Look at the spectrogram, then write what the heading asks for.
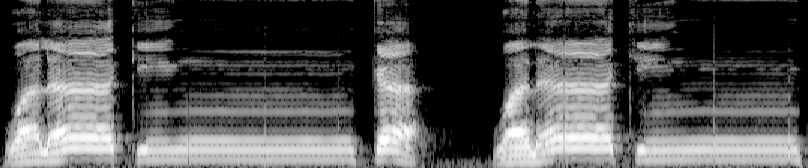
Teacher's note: مكسوره ولك كن نون ساكنه جاء بعد النون كاف اذا هنا لدينا اخفاء لان الكاف من حروف الاخفاء والغنه تكون مرققه لان الكاف مستفل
